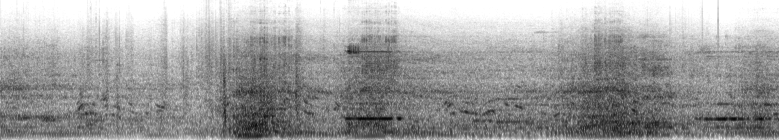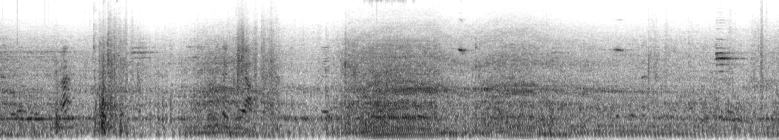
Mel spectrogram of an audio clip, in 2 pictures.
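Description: Traffic rumbles steadily along a busy street close by.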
